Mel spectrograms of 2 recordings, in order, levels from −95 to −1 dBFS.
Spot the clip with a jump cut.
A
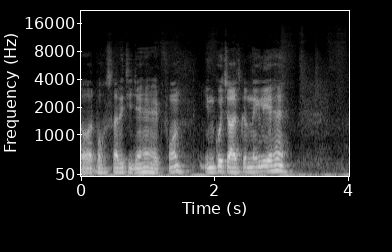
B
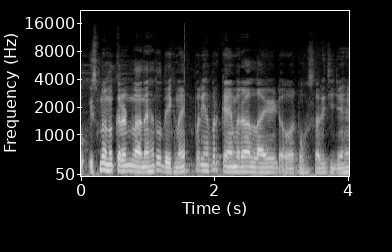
B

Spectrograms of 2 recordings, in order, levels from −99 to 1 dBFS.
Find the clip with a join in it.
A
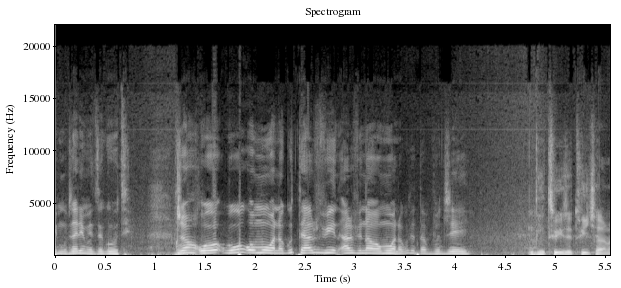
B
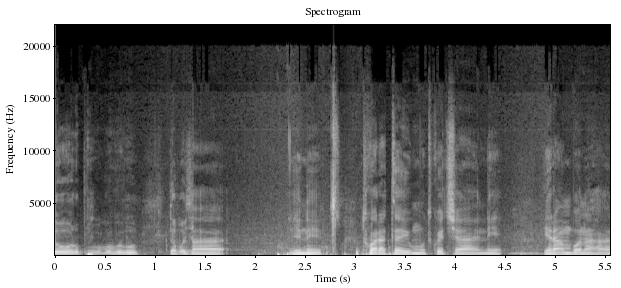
B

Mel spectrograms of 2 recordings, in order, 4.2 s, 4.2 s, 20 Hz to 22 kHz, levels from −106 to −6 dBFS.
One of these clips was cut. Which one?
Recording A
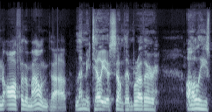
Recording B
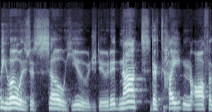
A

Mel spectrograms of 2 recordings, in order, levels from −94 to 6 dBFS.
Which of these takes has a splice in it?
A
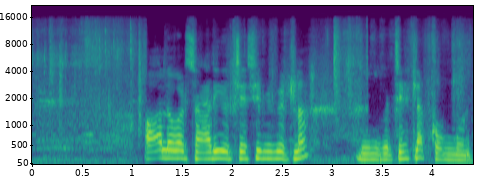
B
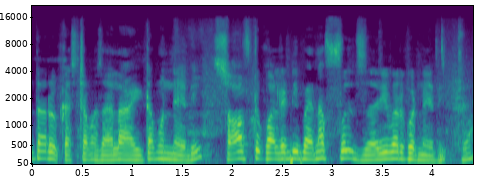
A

